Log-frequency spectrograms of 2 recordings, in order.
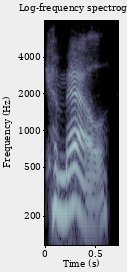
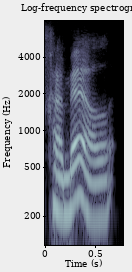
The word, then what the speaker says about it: Khamel: I said Kamel. Uh-huh. But apparently it's pronounced Khamel, and it's Arabic, and it means inert.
